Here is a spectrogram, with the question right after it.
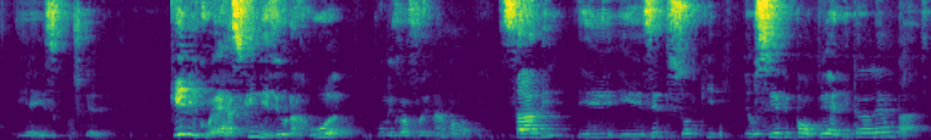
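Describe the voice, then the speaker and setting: Audible room echo surrounds a man speaking at a moderate pace in a high voice. His pitch swings very widely, and his loudness swings a lot too. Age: old. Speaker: community activist. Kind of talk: interview. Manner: halting.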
